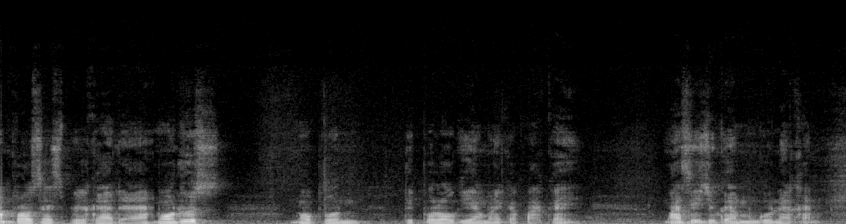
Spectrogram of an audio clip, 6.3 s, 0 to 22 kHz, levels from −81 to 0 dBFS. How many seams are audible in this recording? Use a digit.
1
